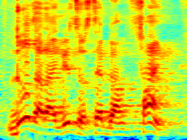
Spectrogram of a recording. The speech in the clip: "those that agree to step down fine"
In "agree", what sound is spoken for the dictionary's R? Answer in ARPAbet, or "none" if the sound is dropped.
none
